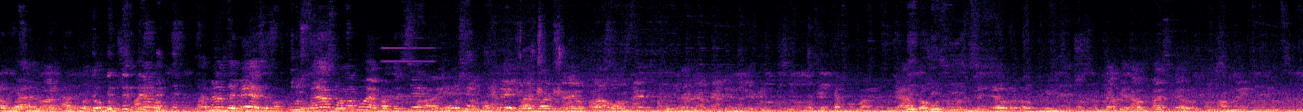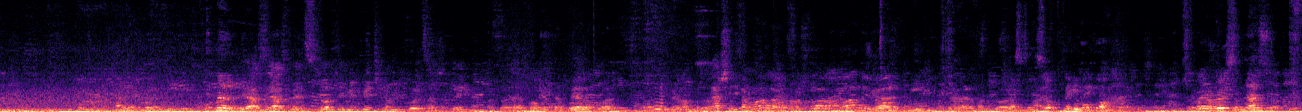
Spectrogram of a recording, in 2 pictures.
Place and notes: Maribor, Tezno, Lahova ulica - pub ambience
after hours on the bike, having a break at a pub in Tezno.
